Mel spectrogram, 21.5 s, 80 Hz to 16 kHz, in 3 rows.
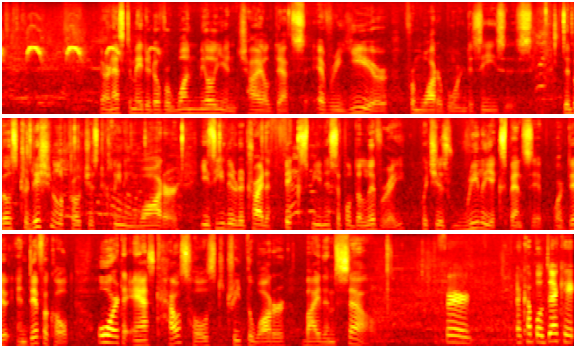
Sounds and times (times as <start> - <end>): Speech: 0.6 - 18.9.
